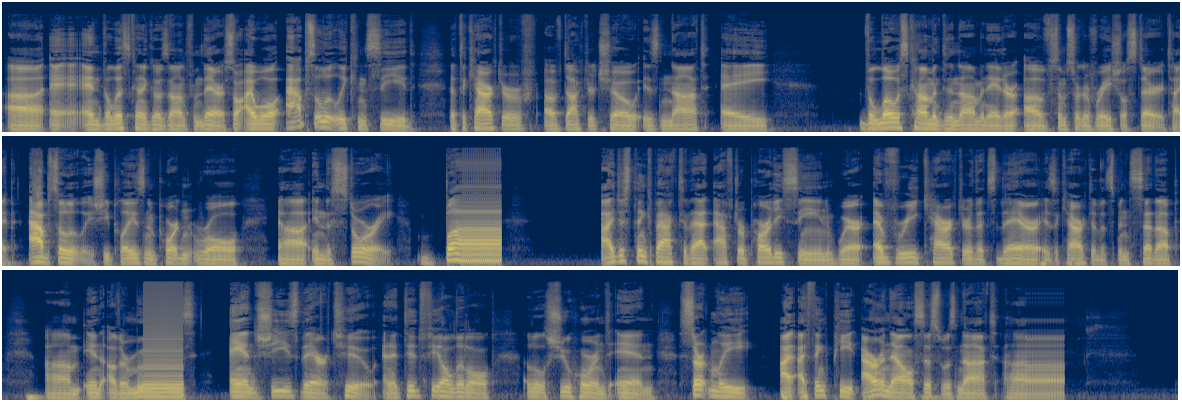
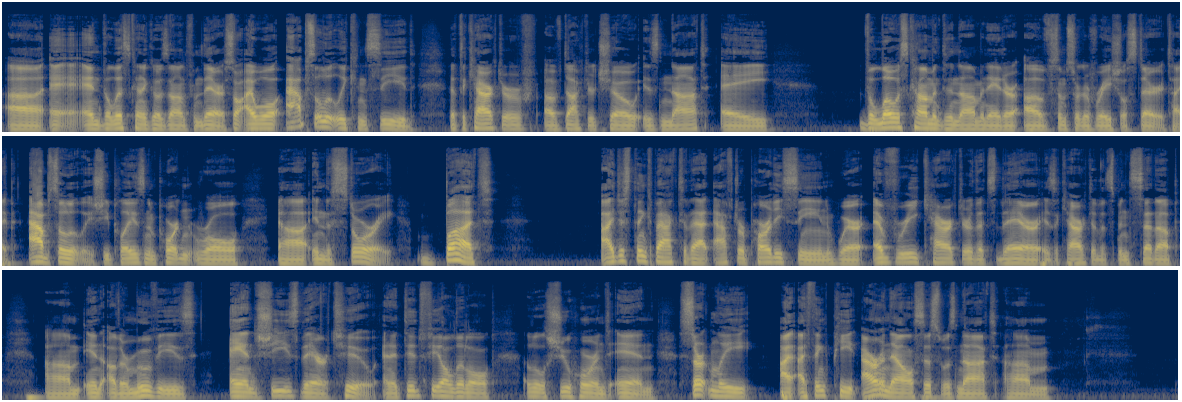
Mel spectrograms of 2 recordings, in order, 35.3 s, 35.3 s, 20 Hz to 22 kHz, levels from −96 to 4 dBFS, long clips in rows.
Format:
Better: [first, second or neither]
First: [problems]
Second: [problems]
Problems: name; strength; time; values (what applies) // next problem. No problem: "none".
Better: second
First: audio freezing; at 16 s, at 25 s and at 34 s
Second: none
